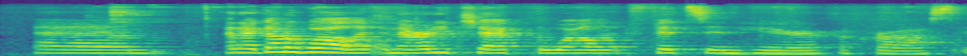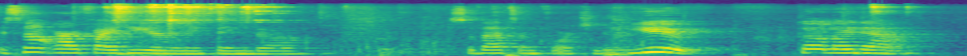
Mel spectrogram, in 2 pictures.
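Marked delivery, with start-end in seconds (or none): 8.0-9.4 harsh, stern, mean scolding tone. Speaker breaks off to address someone nearby, using a mean voice. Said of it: "I had to use my mean voice".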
